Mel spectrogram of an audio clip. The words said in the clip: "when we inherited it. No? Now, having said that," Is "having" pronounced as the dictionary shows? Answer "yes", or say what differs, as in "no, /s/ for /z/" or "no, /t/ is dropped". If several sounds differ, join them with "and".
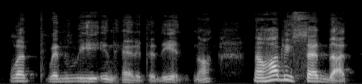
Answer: no, /w/ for /v/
